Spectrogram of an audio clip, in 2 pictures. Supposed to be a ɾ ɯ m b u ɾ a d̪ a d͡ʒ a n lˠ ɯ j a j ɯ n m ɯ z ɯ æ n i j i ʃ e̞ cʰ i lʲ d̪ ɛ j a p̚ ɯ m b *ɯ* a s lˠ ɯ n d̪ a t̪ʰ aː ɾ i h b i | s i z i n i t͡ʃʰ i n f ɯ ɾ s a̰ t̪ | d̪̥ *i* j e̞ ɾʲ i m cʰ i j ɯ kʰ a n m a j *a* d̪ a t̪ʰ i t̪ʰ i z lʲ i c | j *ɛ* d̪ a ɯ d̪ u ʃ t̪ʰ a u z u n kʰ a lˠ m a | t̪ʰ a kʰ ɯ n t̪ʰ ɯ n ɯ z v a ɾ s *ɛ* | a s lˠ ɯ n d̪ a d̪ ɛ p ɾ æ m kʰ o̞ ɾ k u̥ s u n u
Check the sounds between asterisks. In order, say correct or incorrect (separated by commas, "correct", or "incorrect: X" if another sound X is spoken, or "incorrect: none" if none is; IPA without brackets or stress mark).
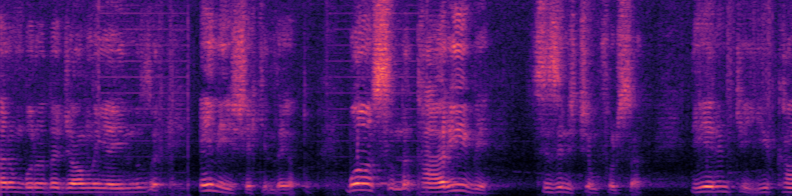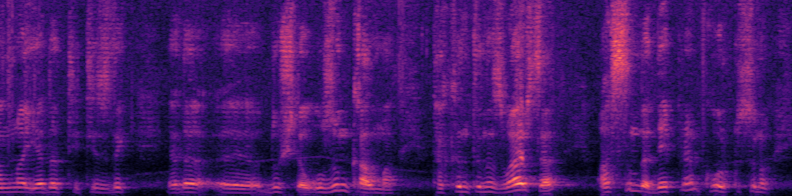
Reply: incorrect: u, correct, correct, incorrect: a, incorrect: a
